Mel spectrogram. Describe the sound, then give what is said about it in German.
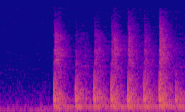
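Knocking on a window: a quick series of sharp, bright raps in a fairly even rhythm, loud against a low, steady background hum. “Es klopft ans Fenster.”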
